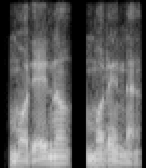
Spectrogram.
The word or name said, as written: moreno-a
